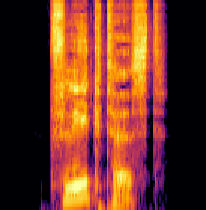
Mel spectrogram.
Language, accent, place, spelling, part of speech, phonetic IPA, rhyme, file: German, Germany, Berlin, pflegtest, verb, [ˈp͡fleːktəst], -eːktəst, De-pflegtest.ogg
- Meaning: inflection of pflegen: 1. second-person singular preterite 2. second-person singular subjunctive II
